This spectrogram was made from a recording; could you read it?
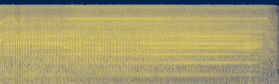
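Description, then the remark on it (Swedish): A power drill re-bores a hole deeper into the ice, making a steady, high, buzzing whine that holds one pitch for about five seconds, then cuts off abruptly. No one speaks. “Och nu väldigt gärna vill vi komma för det har välta ut av isen, så därför borrar man om i god tid för och får det längre djupare ned i isen.”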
